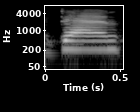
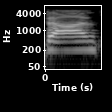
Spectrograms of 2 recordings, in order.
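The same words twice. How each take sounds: First: It is said with an American accent. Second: It is said with an Indian accent.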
